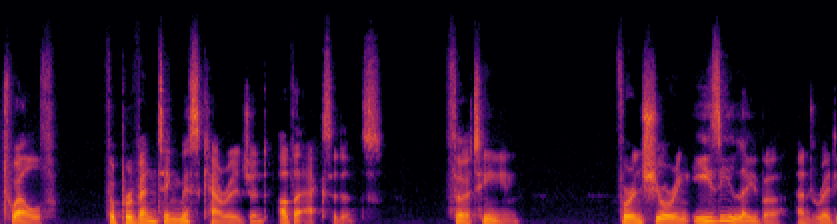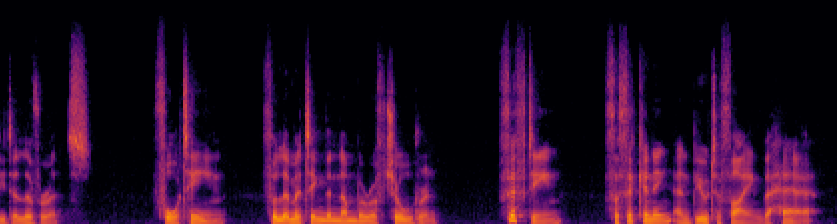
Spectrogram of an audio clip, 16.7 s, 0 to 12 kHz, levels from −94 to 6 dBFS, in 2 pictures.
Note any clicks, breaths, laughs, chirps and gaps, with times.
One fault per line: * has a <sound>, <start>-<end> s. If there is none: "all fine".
all fine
